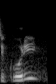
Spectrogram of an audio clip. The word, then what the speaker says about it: Sucuri: do you did well it's it's suuri it's a Portuguese for Amazonian Anaconda but uh suuri works just fine as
